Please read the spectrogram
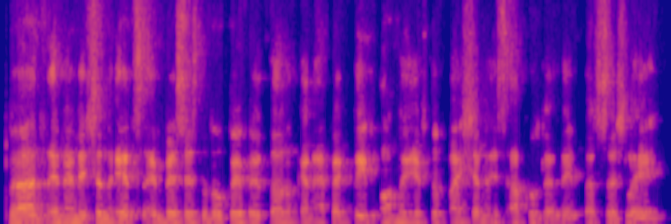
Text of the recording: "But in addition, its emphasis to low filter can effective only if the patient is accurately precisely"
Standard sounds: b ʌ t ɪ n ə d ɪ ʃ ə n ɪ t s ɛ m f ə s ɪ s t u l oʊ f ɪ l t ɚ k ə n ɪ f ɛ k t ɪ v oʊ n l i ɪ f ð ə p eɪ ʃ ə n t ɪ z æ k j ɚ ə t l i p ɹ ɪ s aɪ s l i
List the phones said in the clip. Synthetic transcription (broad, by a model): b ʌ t ɪ n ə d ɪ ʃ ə n ɪ t s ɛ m p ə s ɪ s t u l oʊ p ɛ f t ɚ k ə n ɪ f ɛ k t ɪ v oʊ n l i ɪ f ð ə p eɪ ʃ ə n ɪ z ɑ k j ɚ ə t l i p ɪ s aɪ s l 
